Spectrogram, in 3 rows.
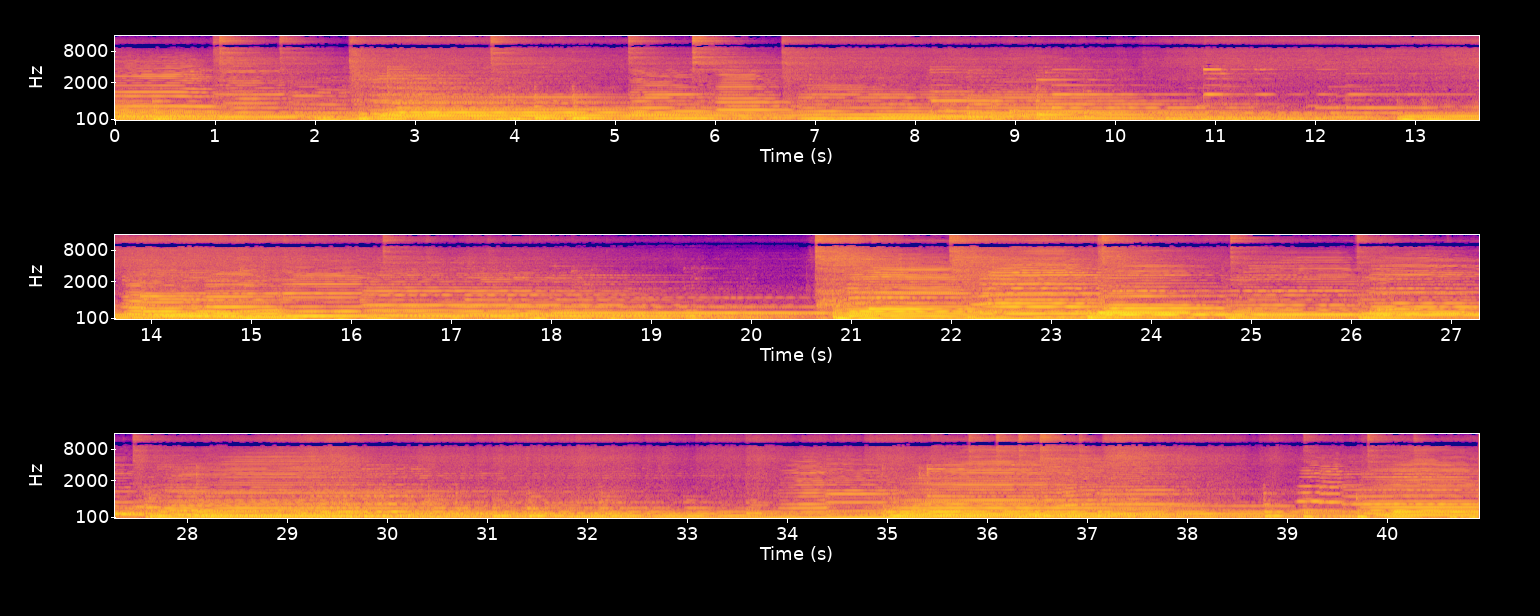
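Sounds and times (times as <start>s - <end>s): live band playing: 0.0s - 40.9s
low upright bass notes: 0.0s - 40.9s.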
